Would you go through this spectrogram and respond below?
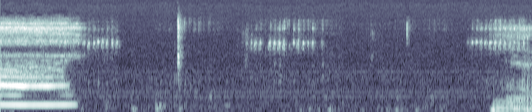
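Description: Roo, a studio cat, purrs in soft low rumbles between louder bursts of a person's voice at the start and end, the purring faint and steady through the quiet middle.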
